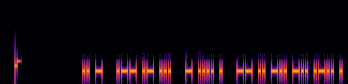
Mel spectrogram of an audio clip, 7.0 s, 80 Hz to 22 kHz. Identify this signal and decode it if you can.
Morse code, heard as a keyed tone, about 28 wpm, 700 Hz. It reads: IT WAS THE MIDDLE
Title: Sentences from Top 1000 Words - Review Part 6 - 28wpm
